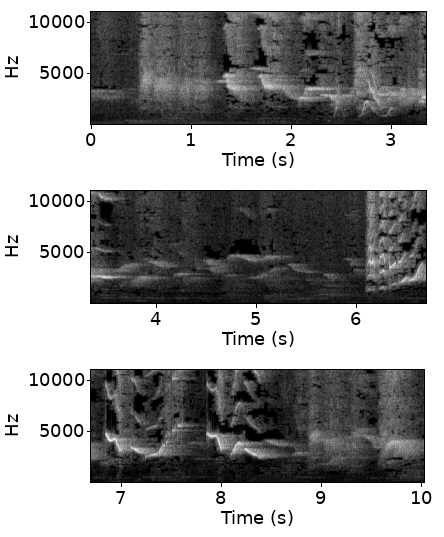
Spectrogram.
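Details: Oriental magpie-robin in persistent song, displaying its varied repertoire: jumbled chirps and slurred whistles, a quieter stretch, then a loud burst of sharp, rapidly modulated notes.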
